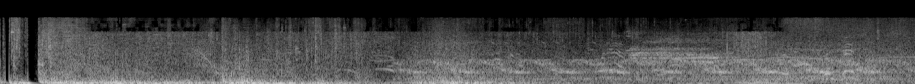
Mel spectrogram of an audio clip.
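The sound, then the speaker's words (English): Bombs exploding at a marathon, a loud booming blast followed by sustained chaotic roaring noise and a rising wail like sirens, with voices mixed in underneath throughout. “And then the bombs go off.”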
